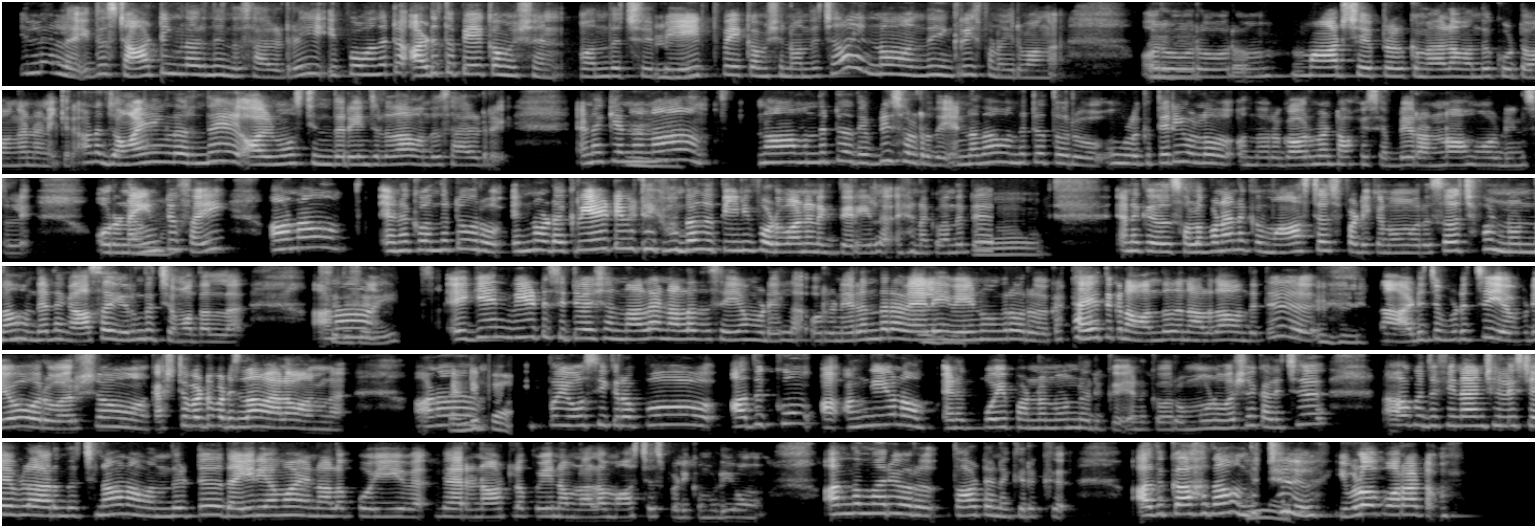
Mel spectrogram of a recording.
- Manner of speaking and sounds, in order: in English: "பே கமிஷன்"; in English: "எய்த் பே கமிஷன்"; in English: "அல்மோஸ்ட்"; in English: "ரேஞ்சுல"; tongue click; in English: "ரன்னாகும்"; in English: "நைன் டு ஃபைவ்"; tongue click; in English: "கிரியேட்டிவிட்டிக்கு"; laughing while speaking: "வந்து அது தீனி போடுமான்னு எனக்கு தெரியல. எனக்கு வந்துட்டு"; in English: "மாஸ்டர்ஸ்"; in English: "ரிசர்ச்"; chuckle; in English: "அகைன்"; in English: "சிட்யூயேஷன்னால"; in English: "பினான்சியலி ஸ்டேபிள்ளா"; other noise; in English: "மாஸ்டர்ஸ்"; in English: "தாட்"; laughing while speaking: "அதுக்காக தான் வந்துட்டு இவ்வளோ போராட்டம்"
- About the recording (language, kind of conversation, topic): Tamil, podcast, உங்கள் வாழ்க்கை இலக்குகளை அடைவதற்கு சிறிய அடுத்த படி என்ன?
